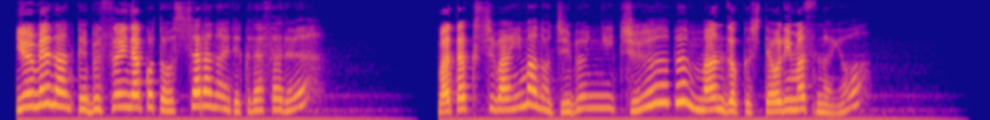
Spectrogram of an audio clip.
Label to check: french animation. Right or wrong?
Wrong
